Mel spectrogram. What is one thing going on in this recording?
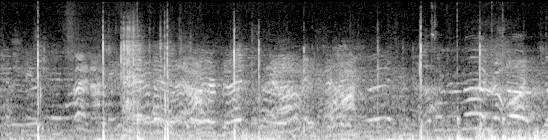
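Several young men chatter and call out nearby outdoors.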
